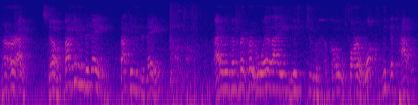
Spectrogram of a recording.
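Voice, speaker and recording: A man from Argentina, doing a deadpan, self-deprecating open-mic stand-up set and talking back to the audience. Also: sits high, measured pace. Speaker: stand-up comedian. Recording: echoey room from far off, dull, noisy.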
